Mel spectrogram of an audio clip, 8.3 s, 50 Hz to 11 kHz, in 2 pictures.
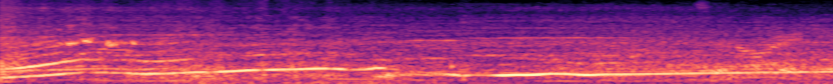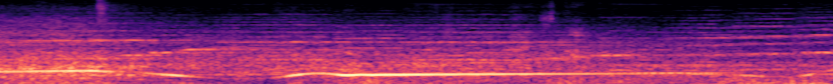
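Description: Porsche Carrera GT's V10 engine accelerating hard through the gears. The pitch climbs steadily, drops sharply at an upshift about two seconds in and again about five seconds in, then climbs once more before a third shift near the end.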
